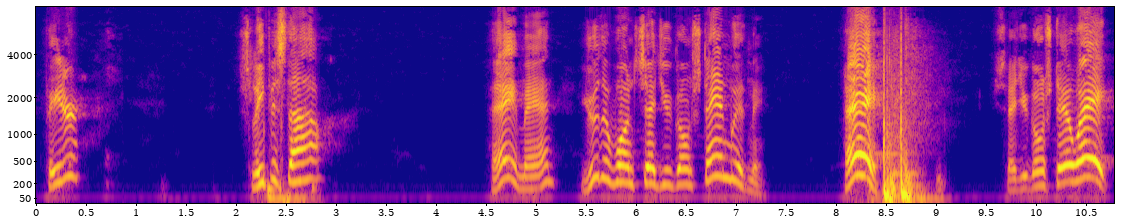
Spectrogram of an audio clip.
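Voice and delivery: loud, high, exasperated calling out to Peter; Jesus voiced as an angry friend shouting at sleeping Peter; scolding shout. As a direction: yell at a dozing friend to wake up. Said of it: "Jesus didn't say it in that tone of voice".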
